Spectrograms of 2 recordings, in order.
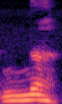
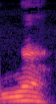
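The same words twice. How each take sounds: First: It is said fully, from the chest. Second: It is said in a flat, level tone.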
